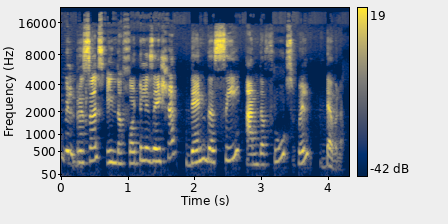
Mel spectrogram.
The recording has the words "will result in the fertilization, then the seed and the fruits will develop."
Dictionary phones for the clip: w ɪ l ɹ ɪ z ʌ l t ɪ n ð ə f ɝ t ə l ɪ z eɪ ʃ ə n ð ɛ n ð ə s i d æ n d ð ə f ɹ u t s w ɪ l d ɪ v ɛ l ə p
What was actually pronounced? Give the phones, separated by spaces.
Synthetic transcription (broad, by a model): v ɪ l ɹ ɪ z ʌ l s ɪ n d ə f ɝ t ə l ɪ z eɪ ʃ ə n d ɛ n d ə s i æ n d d ə f ɹ u t s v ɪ l d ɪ v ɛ l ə p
